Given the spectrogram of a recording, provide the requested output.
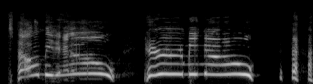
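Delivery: high, very slow drawn-out plea; pleading. Retold or imitated. Tourist eagerly begging the gunman for his story, high and drawn out. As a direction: stretch every word, way up high.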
